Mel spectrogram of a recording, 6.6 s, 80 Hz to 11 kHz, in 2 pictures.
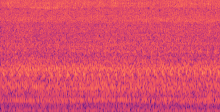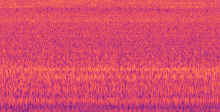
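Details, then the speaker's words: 2002 Mitsubishi Lancer four-cylinder, warm after about 5 minutes of running following ignition parts and new O2 sensors: steady, even idle with no rocking or stumble under a garage fan's hiss; earlier roughness possibly pressure-wash water in sensors (owner suspects); normal idle. "Sounds a lot smoother now. It's not rocking back and forth as it was before."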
